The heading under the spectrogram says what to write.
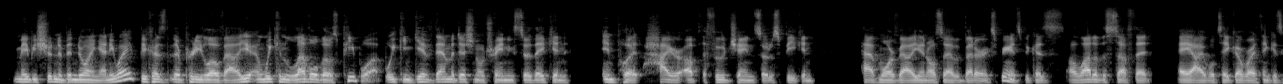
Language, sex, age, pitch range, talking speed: English, male, 30-49, 100-120 Hz, 280 wpm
